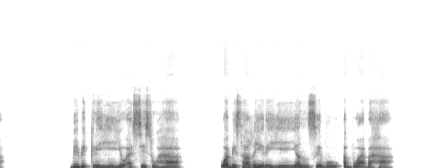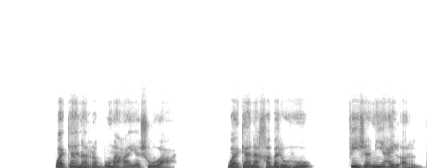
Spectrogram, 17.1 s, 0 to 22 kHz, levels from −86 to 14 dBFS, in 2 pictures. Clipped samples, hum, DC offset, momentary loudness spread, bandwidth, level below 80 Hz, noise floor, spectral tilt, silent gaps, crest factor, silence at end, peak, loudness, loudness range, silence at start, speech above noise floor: under 0.1%; none; under 0.1%; 9 LU; 9.6 kHz; -72 dBFS; under -90 dBFS; -6.5 dB/octave; 0.15-1.35 s, 3.69-4.39 s, 7.94-9.65 s, 12.14-13.08 s, 14.84-15.52 s; 22 dB; 0.15 s; 0 dBFS; -21 LUFS; 4 LU; 0 s; over 70 dB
